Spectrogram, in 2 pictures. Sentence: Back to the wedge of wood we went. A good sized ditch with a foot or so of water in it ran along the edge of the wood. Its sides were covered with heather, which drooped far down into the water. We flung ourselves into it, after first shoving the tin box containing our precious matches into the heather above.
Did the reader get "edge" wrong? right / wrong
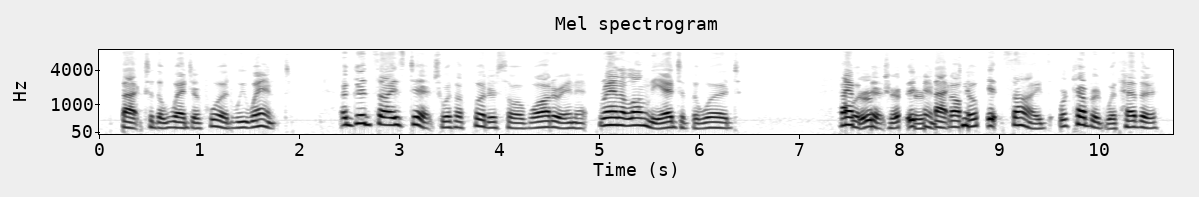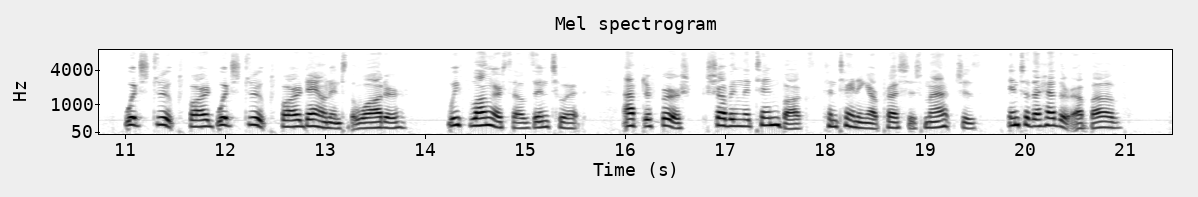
right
